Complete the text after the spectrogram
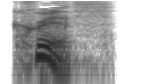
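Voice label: "crith", British English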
